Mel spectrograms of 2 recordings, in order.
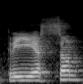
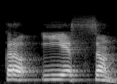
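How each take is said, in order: First: Said in the usual way. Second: ક્રિએશન slowly, broken into kri-es-son; teacher blending ક્રિએશન in slow pieces; sounded-out pronunciation. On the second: Shown as a demonstration. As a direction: stretch ક્રિએશન syllable by syllable. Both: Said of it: "ઈનો ઉચ્ચાર યાદ કરો".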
